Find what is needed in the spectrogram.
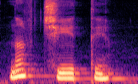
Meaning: to teach, to instruct
- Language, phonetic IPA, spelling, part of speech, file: Ukrainian, [nɐu̯ˈt͡ʃɪte], навчити, verb, Uk-навчити.ogg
